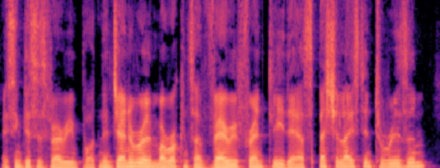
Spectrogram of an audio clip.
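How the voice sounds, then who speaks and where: A man's voice: mid-range voice, fairly even intonation, fast talker, a little mellow, no echo. Enthusiastic male travel guest, dry sound. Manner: enthusiastic, effusive recommendations with small laughs. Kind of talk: conversational travel interview.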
